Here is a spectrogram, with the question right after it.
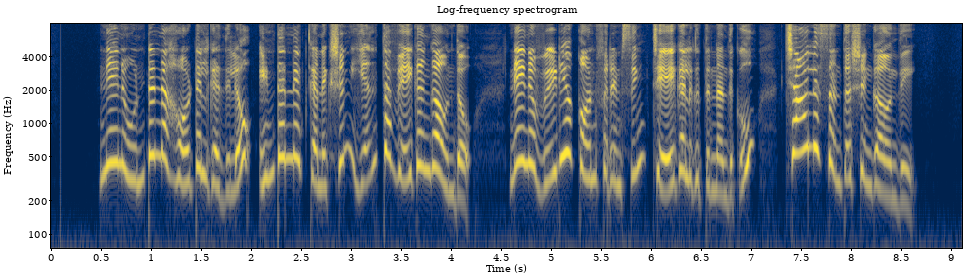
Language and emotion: Telugu, happy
